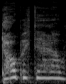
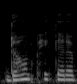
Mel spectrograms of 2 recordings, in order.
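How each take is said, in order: First: It is said as a loud scream. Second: It is said in a soft, sweet voice. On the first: "or you could scream" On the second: "you could say in a nice voice"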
